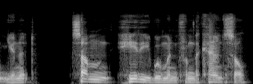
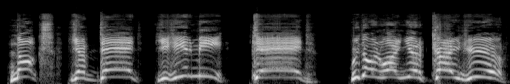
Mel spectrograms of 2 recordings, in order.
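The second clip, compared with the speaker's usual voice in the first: high, slow, furious shouting; an enraged protester yelling at the prisoner; furious insults; 5 dB louder, slower than usual. Acted. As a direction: scream abuse at him. Protester threatening Knox.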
